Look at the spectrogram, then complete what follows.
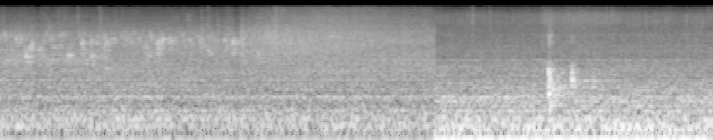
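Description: A steady rush of water in a commercial kitchen. About four seconds in it changes abruptly to a low steady drone, and two sharp metallic clinks follow about a second later.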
